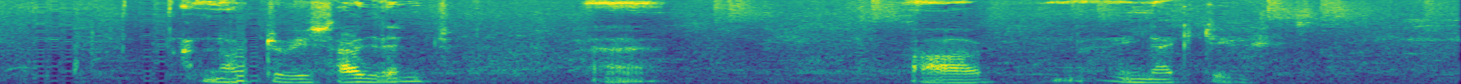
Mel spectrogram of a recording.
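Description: An elderly man speaks slowly and calmly close by, with long pauses.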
